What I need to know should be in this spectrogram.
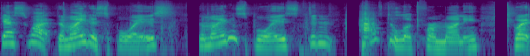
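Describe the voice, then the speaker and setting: Using lively intonation at a fairly slow pace, a woman talks at medium pitch. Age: 60s. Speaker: political commentator, former news editor. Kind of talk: casual monologue vlog. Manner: animated.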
